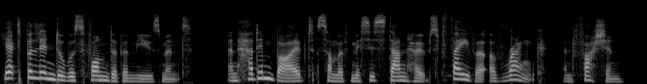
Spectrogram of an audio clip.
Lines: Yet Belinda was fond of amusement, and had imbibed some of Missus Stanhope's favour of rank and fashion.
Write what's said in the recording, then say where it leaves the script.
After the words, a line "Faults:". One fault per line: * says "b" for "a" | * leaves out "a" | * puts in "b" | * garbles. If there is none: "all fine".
Yet Belinda was fond of amusement, and had imbibed some of Missus Stanhope's favour of rank and fashion.
Faults:
all fine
